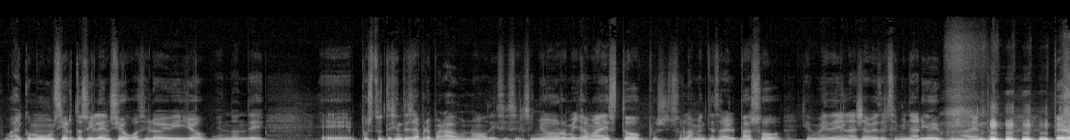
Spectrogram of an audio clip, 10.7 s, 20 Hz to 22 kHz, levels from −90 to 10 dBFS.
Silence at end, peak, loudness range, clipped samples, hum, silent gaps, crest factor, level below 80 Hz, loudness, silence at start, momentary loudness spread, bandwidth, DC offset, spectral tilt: 0 s; 0 dBFS; 6 LU; under 0.1%; none; none; 20 dB; -40 dBFS; -21 LUFS; 0.05 s; 13 LU; 16 kHz; under 0.1%; -7 dB/octave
